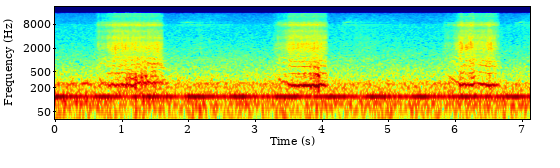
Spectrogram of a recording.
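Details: A pet cat snoring in his sleep indoors; three soft, breathy rasping snores spaced about two and a half seconds apart, over a steady low hum.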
